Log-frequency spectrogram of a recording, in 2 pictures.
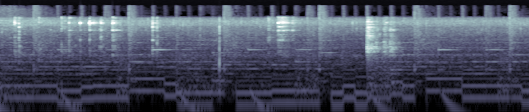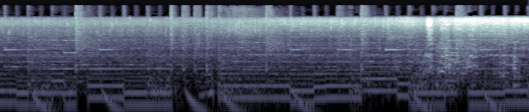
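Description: Tomato and ginger-garlic masala sizzling in hot oil in a deep pot as a scoop of yogurt goes in, with a few sharp clinks of the spoon against the pot in the first seconds. Near the end the stirring starts and the sizzling gets louder.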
